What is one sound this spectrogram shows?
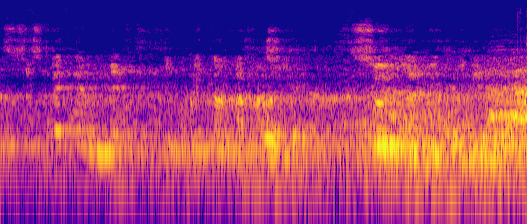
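A large crowd chatters and cheers in an open stadium.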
